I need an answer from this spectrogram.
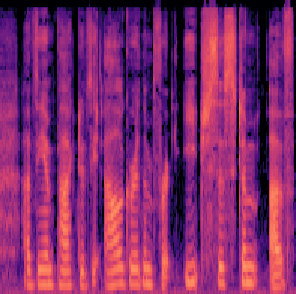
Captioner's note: speaking FRENCH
